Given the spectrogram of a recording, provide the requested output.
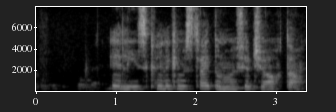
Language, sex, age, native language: Icelandic, female, 13, Filipino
